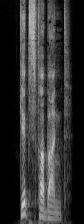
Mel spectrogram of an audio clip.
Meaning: cast
- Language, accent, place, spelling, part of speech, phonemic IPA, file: German, Germany, Berlin, Gipsverband, noun, /ˈɡɪpsfɛɐ̯ˌbant/, De-Gipsverband.ogg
